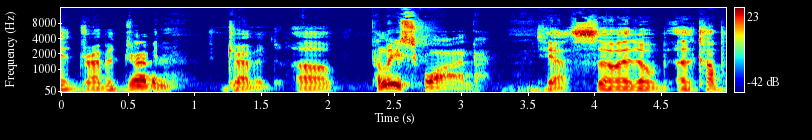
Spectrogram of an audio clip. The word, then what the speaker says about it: Drebin: Drebin.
